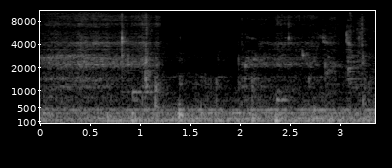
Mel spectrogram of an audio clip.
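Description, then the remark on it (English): Water pours steadily for a few seconds, a continuous splashing trickle with small bubbly spikes, heard on its own without any voices. “Always drink your water, kids.”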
